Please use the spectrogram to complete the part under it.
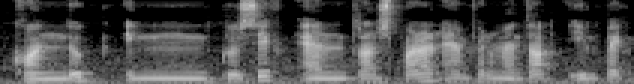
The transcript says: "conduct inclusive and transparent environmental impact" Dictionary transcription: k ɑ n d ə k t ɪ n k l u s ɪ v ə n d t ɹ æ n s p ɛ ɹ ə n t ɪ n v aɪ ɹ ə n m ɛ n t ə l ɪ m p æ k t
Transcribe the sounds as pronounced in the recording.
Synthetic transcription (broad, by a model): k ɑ n d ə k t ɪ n k l u s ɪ f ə n t ɹ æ n s p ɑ ɹ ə n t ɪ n f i ɹ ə m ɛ n t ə l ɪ m p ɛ k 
